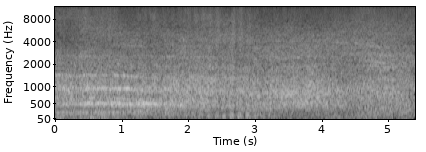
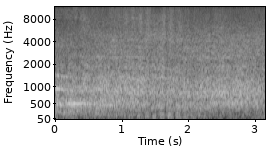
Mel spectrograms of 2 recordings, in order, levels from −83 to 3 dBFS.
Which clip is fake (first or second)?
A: first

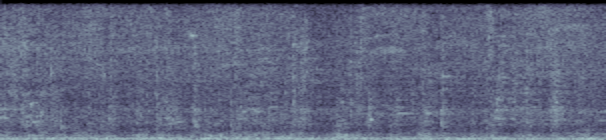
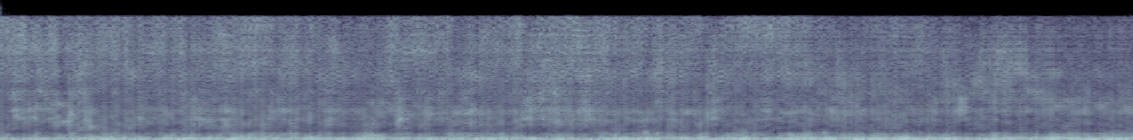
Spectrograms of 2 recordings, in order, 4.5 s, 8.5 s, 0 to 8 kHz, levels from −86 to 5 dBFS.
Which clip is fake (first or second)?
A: second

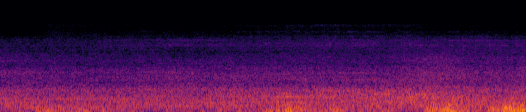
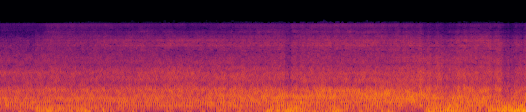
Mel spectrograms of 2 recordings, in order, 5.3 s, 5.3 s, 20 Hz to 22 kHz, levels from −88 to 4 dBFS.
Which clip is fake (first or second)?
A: second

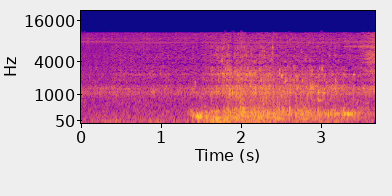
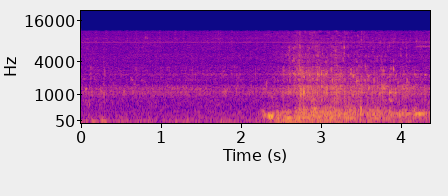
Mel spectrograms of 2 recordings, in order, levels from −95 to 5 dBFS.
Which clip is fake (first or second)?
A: second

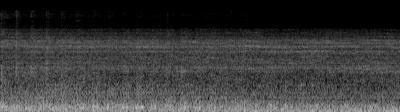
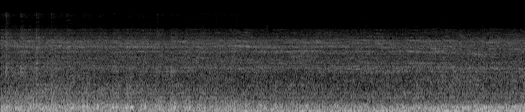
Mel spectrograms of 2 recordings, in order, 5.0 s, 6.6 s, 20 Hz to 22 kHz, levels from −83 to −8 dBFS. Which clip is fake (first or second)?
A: first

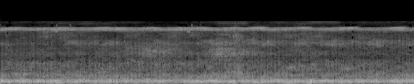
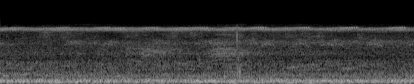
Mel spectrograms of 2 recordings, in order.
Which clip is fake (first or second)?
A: first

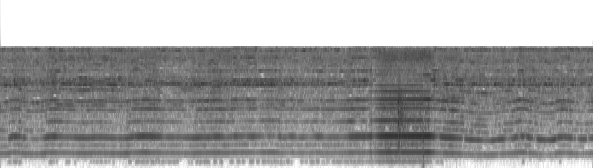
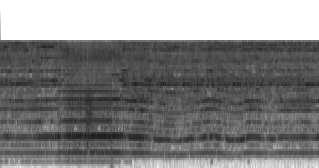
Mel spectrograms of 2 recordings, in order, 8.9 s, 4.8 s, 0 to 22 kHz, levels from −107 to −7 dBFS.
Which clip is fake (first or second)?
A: second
